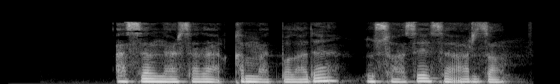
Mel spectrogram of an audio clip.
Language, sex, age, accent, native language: Uzbek, male, 18-24, Andijon, Uzbek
